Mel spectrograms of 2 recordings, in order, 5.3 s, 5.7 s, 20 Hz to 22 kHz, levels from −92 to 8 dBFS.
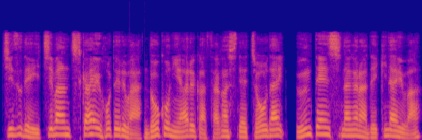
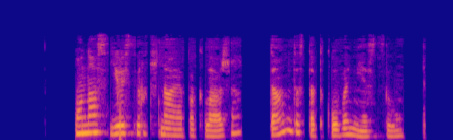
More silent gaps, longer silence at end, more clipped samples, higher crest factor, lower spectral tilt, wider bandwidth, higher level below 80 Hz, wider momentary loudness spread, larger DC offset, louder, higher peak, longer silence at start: second, 3.60-3.69 s vs 3.03-3.37 s, 3.81-3.85 s, 5.06-5.27 s; second, 0.05 s vs 0.35 s; neither; about the same, 14 dB vs 18 dB; second, -4.5 dB/octave vs -6.5 dB/octave; first, 9.2 kHz vs 8.2 kHz; about the same, -60 dBFS vs -56 dBFS; second, 3 LU vs 13 LU; neither; about the same, -24 LUFS vs -22 LUFS; second, -10 dBFS vs -4 dBFS; second, 0.05 s vs 0.95 s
